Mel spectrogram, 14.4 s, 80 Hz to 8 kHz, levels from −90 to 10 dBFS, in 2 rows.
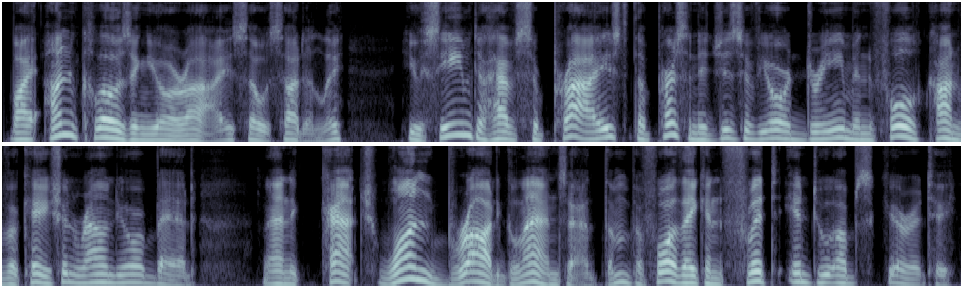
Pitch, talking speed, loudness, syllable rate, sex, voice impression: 150 Hz, 145 wpm, -19 LUFS, 4.2 syllables/s, male, masculine, middle-aged, thick, slightly relaxed, powerful, hard, slightly muffled, raspy, cool, calm, mature, friendly, wild, lively, slightly strict, slightly intense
